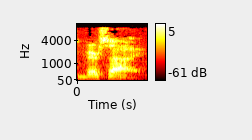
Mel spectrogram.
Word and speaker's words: Versailles: miles by rail on the road to versailles pronounced versailles song clue belongs to the canton of severus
